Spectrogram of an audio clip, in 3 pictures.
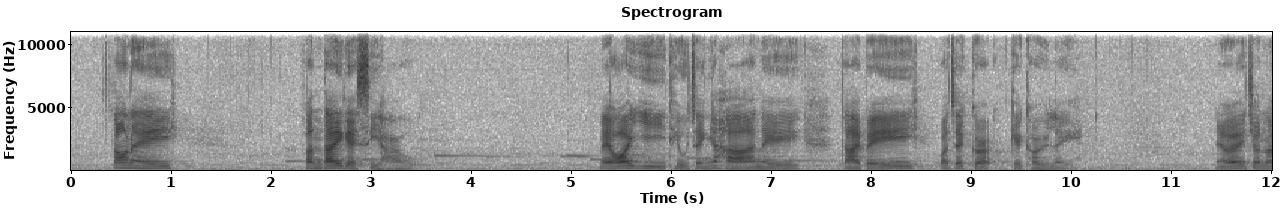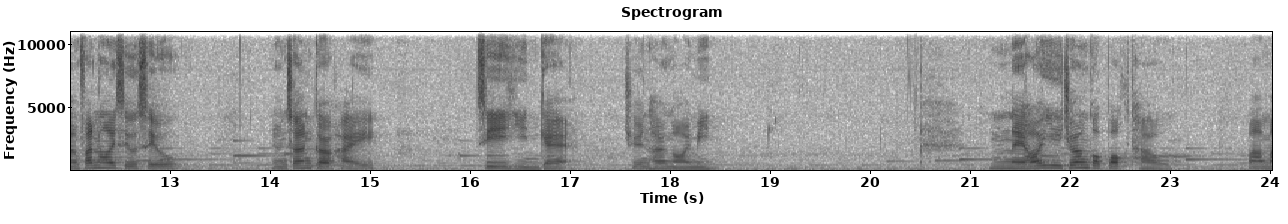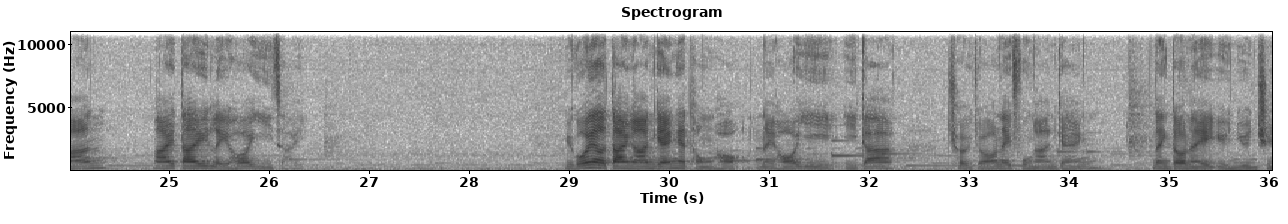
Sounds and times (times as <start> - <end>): Music: 0.0 - 36.0
Speech: 0.4 - 1.1, 5.3 - 10.1, 11.5 - 13.1, 29.0 - 36.0.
